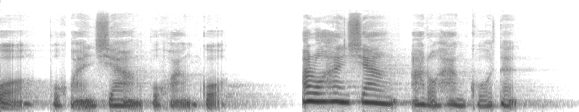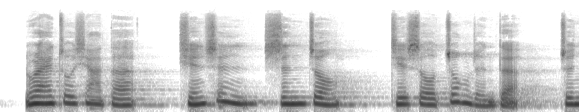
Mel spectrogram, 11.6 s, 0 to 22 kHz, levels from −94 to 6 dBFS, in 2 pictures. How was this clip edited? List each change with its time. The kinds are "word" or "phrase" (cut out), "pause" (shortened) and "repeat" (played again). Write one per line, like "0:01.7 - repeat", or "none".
none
